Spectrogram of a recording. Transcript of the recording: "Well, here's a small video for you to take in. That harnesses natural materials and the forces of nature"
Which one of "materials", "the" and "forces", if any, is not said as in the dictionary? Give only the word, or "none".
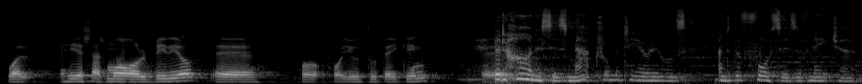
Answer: none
